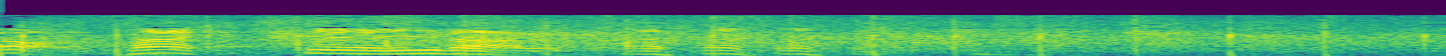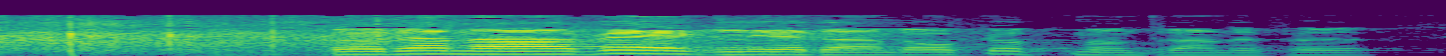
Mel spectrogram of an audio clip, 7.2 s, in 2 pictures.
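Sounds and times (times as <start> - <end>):
speech: 0.0 - 2.6, 4.4 - 7.2
laughter: 0.0 - 3.5
audience applause: 0.0 - 5.7.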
